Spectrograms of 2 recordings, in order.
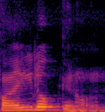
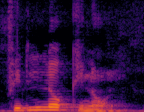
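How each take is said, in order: First: The first syllable sounds like 'file'. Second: The first syllable sounds like 'fill'. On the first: "നമുക്ക് ഇഷ്ടമുള്ള രീതിയിൽ pronounce ചെയ്യാം" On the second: "നമുക്ക് ഇഷ്ടമുള്ള രീതിയിൽ പ്രൊണൗൺസ് ചെയ്യാം"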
